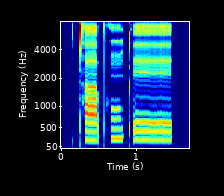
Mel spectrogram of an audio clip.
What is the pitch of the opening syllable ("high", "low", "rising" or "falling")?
low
